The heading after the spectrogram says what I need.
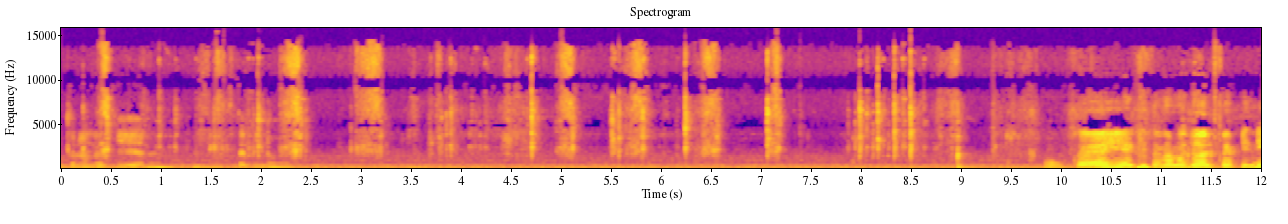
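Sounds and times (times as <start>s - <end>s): peeler scraping cucumber skin: 0.0s - 4.0s, 4.6s - 7.3s.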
